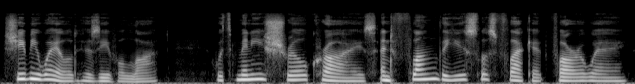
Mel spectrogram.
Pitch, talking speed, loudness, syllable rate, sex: 185 Hz, 150 wpm, -17 LUFS, 4.3 syllables/s, female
